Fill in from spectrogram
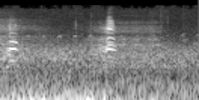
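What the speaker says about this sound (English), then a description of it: "It's another goose on a nest here." A goose near its nest gives two clear honking calls, one at the start and a stronger one midway, close and loud over steady low outdoor rumble with no talk.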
